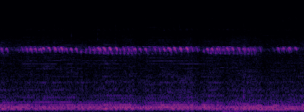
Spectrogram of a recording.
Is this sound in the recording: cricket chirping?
yes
